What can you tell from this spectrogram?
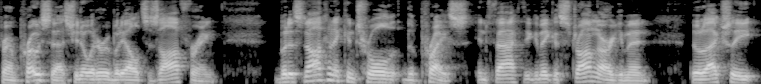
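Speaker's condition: No condition

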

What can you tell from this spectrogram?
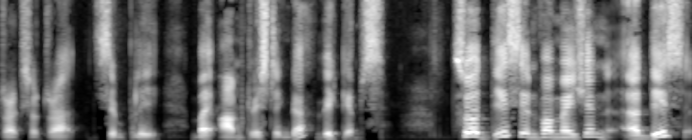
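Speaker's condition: No condition

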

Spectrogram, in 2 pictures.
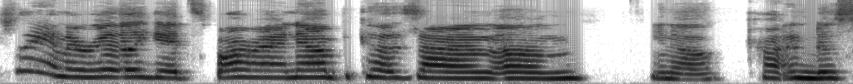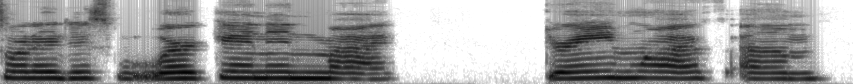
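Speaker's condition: Cerebral palsy; would like to have it

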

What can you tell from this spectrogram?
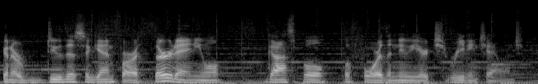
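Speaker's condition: No condition

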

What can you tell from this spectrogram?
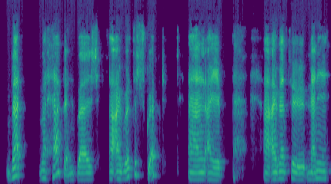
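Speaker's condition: Deafness with speech impediment; born deaf, years of speech therapy, cannot really hear voices in interviews

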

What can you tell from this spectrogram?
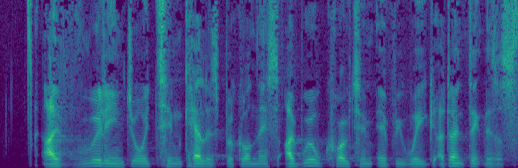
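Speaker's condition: No condition

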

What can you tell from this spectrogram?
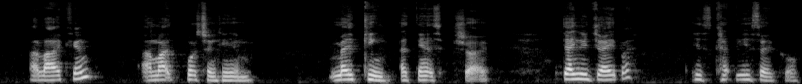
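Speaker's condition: Down syndrome; intellectual disability

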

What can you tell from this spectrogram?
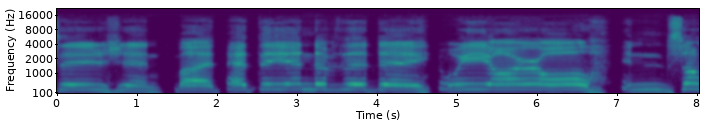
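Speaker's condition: Parkinson's disease, young onset; worked hard to improve speech and thinking

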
